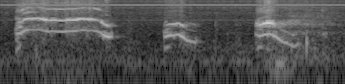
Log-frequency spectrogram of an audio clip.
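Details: Young puppies howling in their first litter, with three short high wavering cries, the first a steady held note, the next two sliding downward, quiet between them.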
